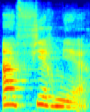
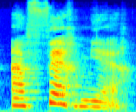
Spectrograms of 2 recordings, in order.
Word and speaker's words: infirmière: Infirmière, so that's the right way of pronouncing it. But a lot of people pronounce it infirmière.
